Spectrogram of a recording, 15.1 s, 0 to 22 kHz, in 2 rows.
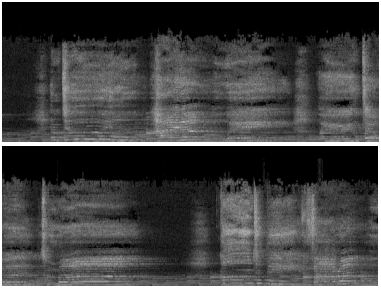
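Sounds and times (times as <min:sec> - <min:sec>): woman singing slow soft song: 0:00.7 - 0:10.8, 0:11.5 - 0:15.0.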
